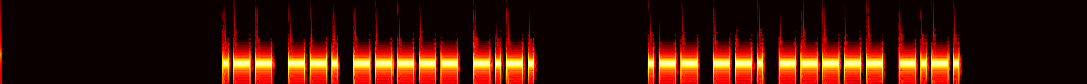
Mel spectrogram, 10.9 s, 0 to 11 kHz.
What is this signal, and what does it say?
Morse code, heard as a keyed tone, about 22 wpm, 700 Hz. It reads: WG0C WG0C
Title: USA Call Signs - 4 Characters - Repeated 2x - 22wpm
